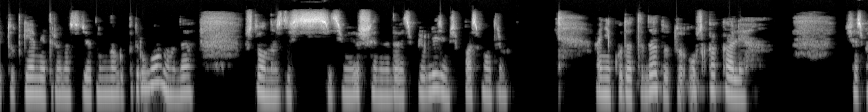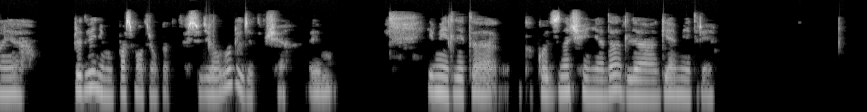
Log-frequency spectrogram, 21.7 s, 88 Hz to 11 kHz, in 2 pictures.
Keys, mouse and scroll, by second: 1.5-4.5 middle drag, 2.5 ctrl+Tab, 3.4-5.1 right drag, 6.5-11.9 middle drag, 10.8 g, 14.9-17.1 middle drag, 16.0 g, 19.4 Tab, 19.8-20.5 scroll up 1, 20.5-20.8 scroll up 1, 20.8-21.6 middle drag.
